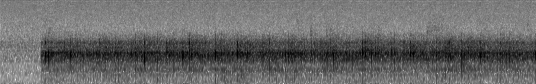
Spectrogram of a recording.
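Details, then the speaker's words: Ultrasonic probe on a rotating-machine bearing after greasing: steady hiss with faint periodic impacts about twice a second, previously masked by under-greasing; bearing spalling. "Donc ça, c'est le signal à l'écoute après le graissage. Qu'est-ce qu'on entend? On entend du choc périodique. Donc ici, on n'entendait pas ce choc périodique parce que ce choc périodique était mélangé avec un problème de sous-graissage."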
